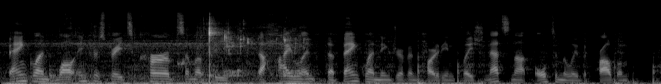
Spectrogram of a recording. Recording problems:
household noises; very loud; throughout; 5 dB above the speech

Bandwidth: 15 kHz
